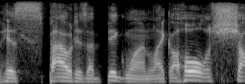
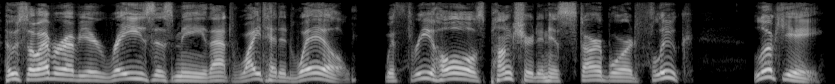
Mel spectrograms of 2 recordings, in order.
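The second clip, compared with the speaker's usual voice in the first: loud, raised captain's proclamation; exclaiming loudly, pitched up a little; high raised voice; 4 semitones higher, 6 dB louder than usual. A narrator's reading. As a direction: call it out to the whole crew, ringing and emphatic. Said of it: "with a high raised voice exclaiming".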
